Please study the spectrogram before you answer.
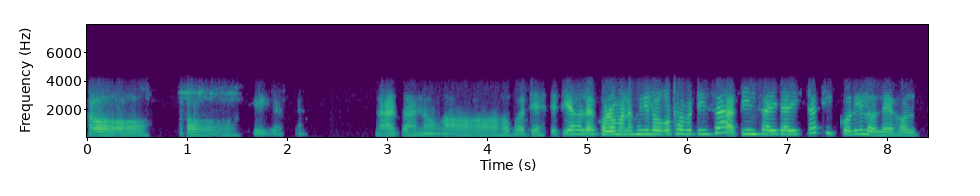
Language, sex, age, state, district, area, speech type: Assamese, female, 18-30, Assam, Goalpara, rural, conversation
